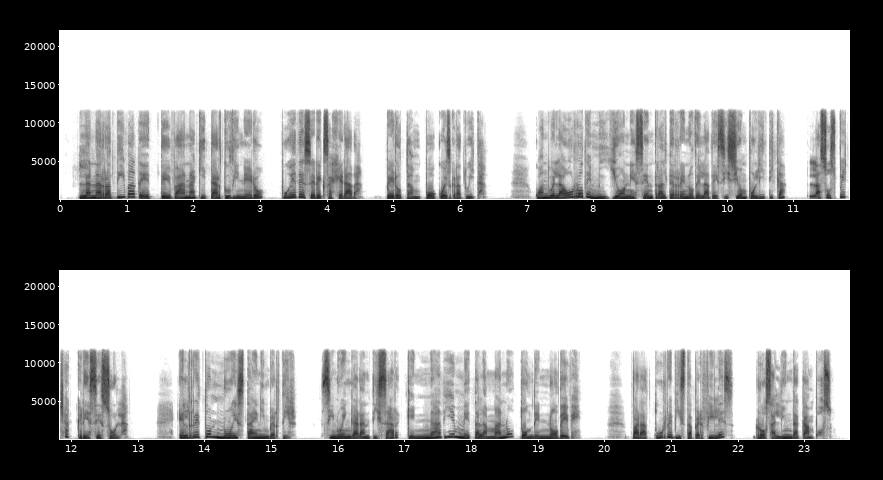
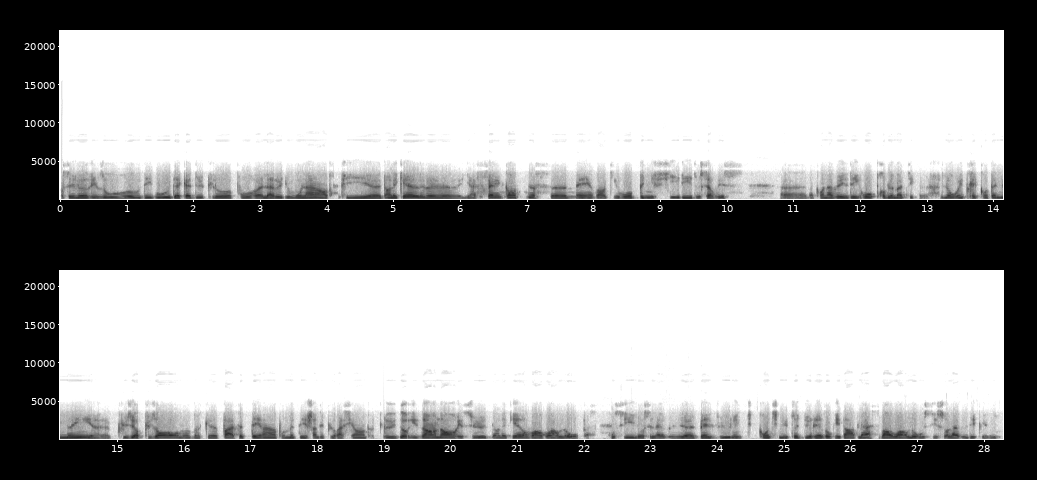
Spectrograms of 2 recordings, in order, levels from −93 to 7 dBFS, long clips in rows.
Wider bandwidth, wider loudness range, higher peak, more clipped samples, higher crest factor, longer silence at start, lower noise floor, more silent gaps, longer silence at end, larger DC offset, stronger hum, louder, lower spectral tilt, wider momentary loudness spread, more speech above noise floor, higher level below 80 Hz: first, 12 kHz vs 4.8 kHz; about the same, 4 LU vs 4 LU; about the same, -2 dBFS vs -2 dBFS; neither; second, 12 dB vs 20 dB; first, 0.3 s vs 0 s; about the same, -50 dBFS vs -50 dBFS; neither; first, 0.3 s vs 0.1 s; neither; neither; first, -14 LUFS vs -21 LUFS; second, -5 dB/octave vs -10 dB/octave; about the same, 9 LU vs 11 LU; first, 37 dB vs 29 dB; first, -58 dBFS vs -70 dBFS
